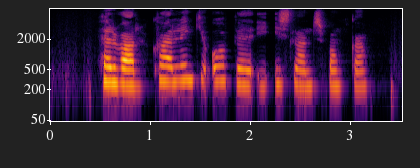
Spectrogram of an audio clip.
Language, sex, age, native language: Icelandic, female, 13, Polish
